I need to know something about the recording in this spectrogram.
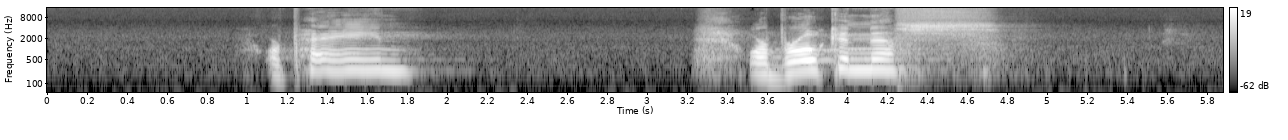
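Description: A woman speaks slowly and expressively through a microphone, with pauses.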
